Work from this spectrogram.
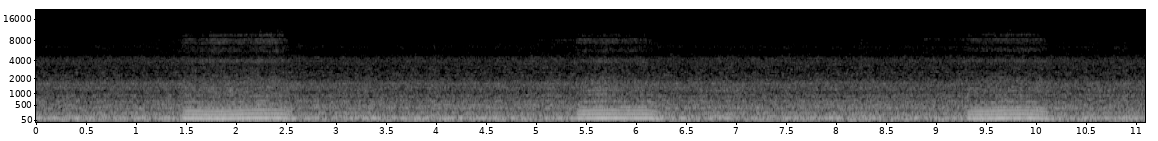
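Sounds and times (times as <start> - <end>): woman snoring: 1.4 - 2.6, 5.3 - 6.3, 9.2 - 10.2.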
